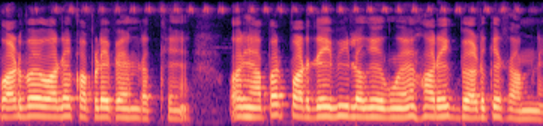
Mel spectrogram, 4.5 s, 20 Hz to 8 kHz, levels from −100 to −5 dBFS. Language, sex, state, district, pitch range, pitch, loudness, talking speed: Hindi, female, Punjab, Pathankot, 170-180 Hz, 175 Hz, -16 LUFS, 250 wpm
